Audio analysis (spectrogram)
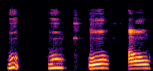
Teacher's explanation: जब स्वरों के उच्चारण में ओठ की स्थिति गोल हो जाती है तो वह वृत्तमुखी स्वर कहलाते हैं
